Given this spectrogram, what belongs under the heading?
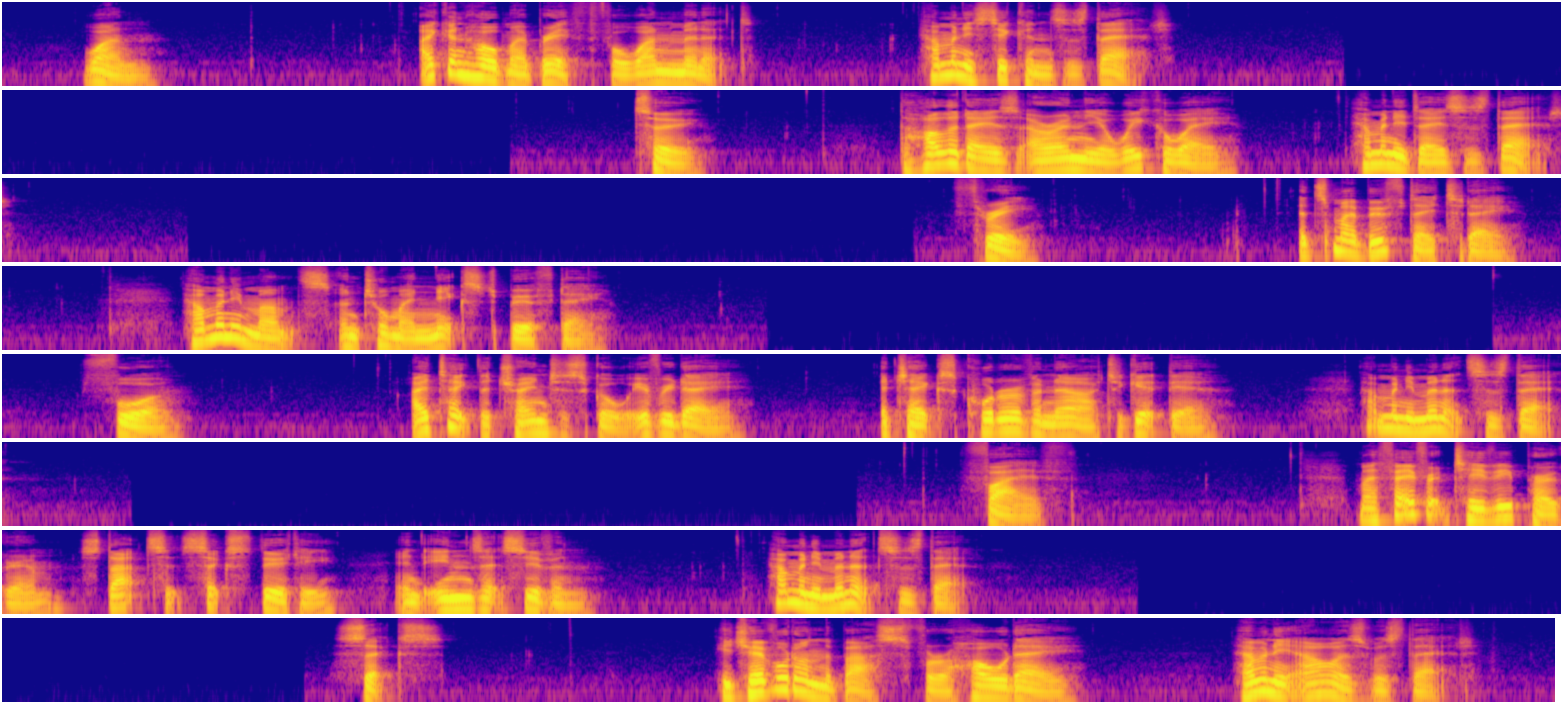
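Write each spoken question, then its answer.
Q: How many seconds is that?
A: 60

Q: How many months until my next birthday?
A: 12

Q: How many minutes is that?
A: 15

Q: How many minutes is that?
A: 30

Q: How many hours was that?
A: 24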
